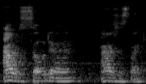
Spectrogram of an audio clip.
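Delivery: normal talking voice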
